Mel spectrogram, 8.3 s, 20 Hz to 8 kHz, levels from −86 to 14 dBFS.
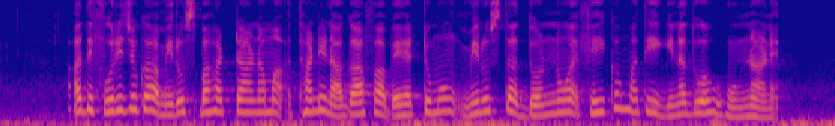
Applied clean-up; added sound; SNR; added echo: none; none; none; none.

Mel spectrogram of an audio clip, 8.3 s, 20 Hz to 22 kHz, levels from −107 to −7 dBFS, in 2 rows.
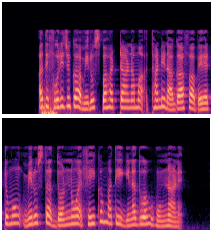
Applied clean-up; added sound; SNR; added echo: neural mask model DeepFilterNet 3.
